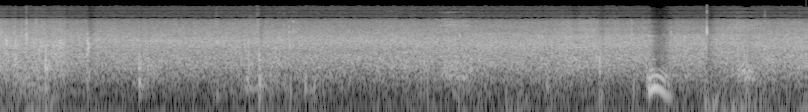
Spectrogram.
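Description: Water cascading down the limestone of a cave shaft, a loud, steady rush.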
